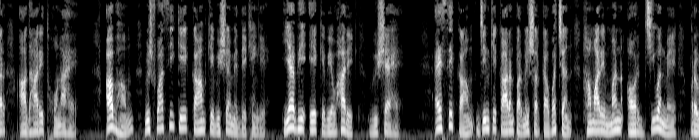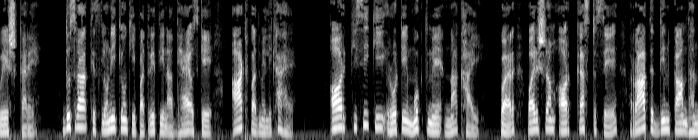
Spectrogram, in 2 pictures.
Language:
Hindi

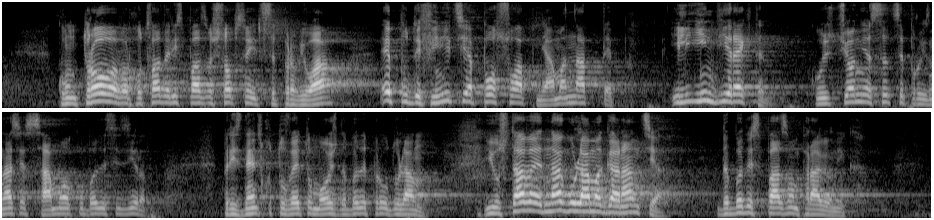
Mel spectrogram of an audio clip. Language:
Bulgarian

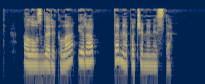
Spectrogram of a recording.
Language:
Lithuanian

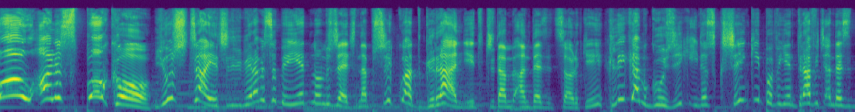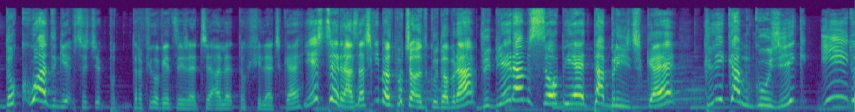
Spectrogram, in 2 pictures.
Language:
Polish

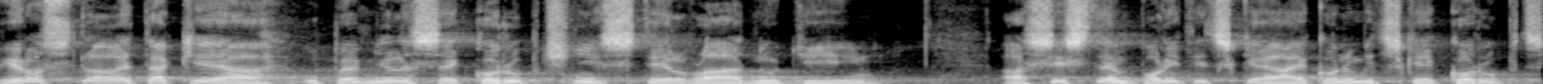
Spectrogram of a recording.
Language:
Czech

